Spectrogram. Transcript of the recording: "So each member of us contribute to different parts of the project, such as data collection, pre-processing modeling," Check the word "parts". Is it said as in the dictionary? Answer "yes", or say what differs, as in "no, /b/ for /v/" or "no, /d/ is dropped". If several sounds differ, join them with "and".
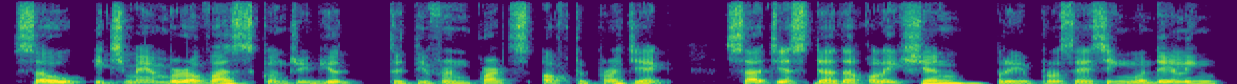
yes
